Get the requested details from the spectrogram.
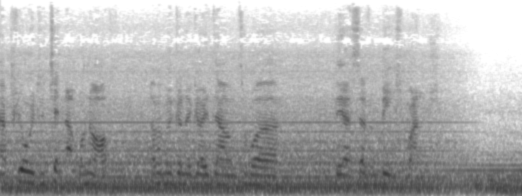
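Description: A young man talks casually, close up.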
